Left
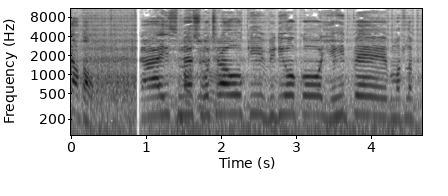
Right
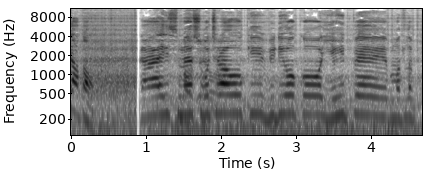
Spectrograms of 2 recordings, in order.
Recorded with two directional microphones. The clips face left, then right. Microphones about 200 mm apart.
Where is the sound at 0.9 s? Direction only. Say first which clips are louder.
Even; 5° right (ahead or behind).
